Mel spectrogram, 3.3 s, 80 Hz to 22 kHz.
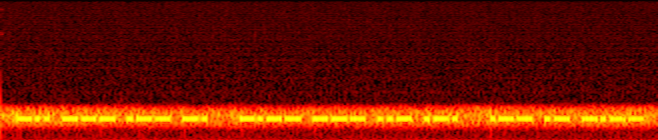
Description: Morse code, heard as a keyed tone, about 50 wpm, 680 Hz. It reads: DOWN YOUR WAY
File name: archived / CRSnet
